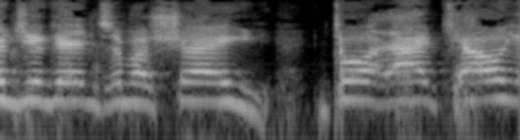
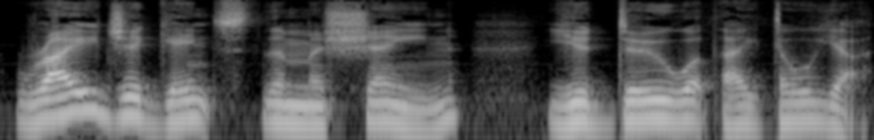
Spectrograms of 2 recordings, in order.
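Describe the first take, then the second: First: It is said imitating the heckler's voice. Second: It is said in the speaker's own voice.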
